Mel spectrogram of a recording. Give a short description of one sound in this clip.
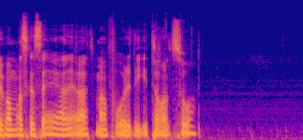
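A woman speaks calmly through a headset microphone, amplified in a room.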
